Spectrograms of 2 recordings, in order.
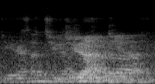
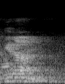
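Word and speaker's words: gerund: জিরান। বানান কি জিরান? GERAND। জি এর উচ্চারণ বয়ের মতো হয়, এটা বলা যাবে না গিরান জি স্যার। বা গেরান, এটা বলবেন না, জিরান।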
